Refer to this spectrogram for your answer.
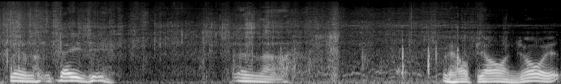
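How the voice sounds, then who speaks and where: A man with a relaxed tone and fairly high pitch talks at a very slow pace with ordinary pitch variation. Noticeable background noise sits behind him. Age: 60s. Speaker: camping vlogger. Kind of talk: casual vlog talk. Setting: outdoors. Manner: relaxed, hesitant with fillers.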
